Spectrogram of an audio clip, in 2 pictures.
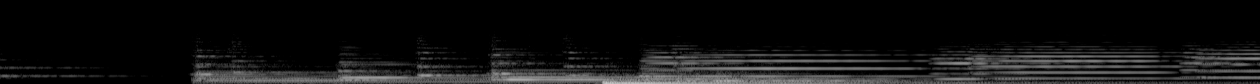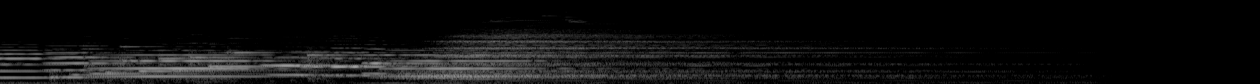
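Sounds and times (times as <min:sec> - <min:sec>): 
world music: 0:02.0 - 0:20.9.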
